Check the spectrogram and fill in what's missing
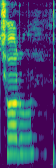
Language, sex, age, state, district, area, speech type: Maithili, female, 30-45, Bihar, Madhepura, rural, read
